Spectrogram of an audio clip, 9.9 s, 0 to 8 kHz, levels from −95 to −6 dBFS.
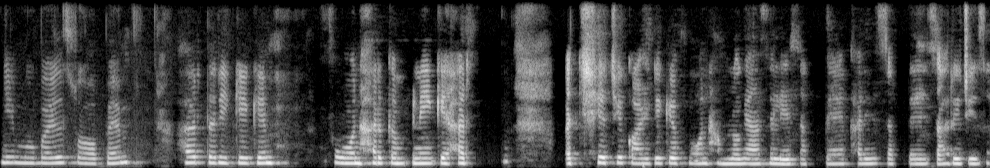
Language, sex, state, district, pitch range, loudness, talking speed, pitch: Hindi, female, Uttar Pradesh, Hamirpur, 230-265 Hz, -20 LUFS, 170 wpm, 245 Hz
